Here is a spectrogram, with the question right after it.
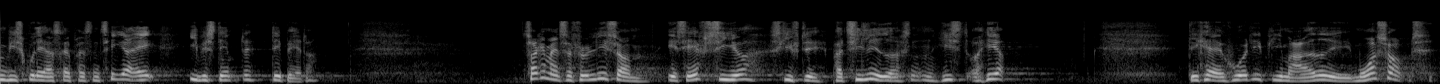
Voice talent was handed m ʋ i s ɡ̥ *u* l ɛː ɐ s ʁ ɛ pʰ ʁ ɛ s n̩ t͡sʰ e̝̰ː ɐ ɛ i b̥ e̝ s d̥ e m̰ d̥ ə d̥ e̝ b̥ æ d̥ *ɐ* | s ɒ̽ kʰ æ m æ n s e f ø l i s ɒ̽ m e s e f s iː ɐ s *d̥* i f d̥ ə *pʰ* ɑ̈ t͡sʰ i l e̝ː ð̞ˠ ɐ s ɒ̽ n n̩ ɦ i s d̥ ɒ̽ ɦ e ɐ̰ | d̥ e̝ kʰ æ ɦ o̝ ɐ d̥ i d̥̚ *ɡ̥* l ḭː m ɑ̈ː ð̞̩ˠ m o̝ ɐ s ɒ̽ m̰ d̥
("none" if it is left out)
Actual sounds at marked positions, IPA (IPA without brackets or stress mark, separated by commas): u, ɐ, ɡ̥, pʰ, b̥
